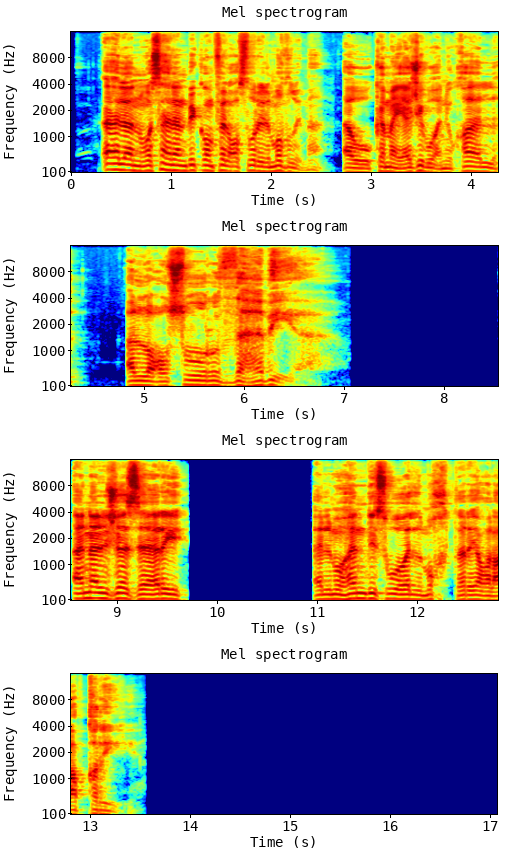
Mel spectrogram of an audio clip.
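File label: arabic male narration; voice demos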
